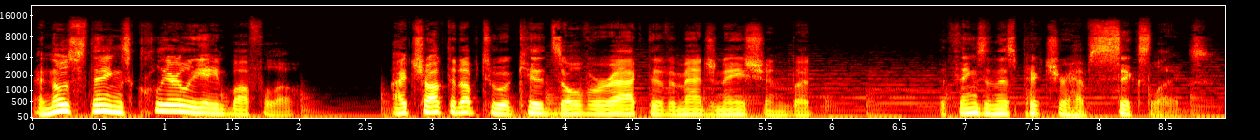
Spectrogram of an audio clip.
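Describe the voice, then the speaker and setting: Guy acting as the nosy research buddy in an audio play, regular pitch, casual and a bit wry. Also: expressive, normal speed, faint music behind, natural voice. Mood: intrigued, wry. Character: inquisitive, persistent man, amateur researcher.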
